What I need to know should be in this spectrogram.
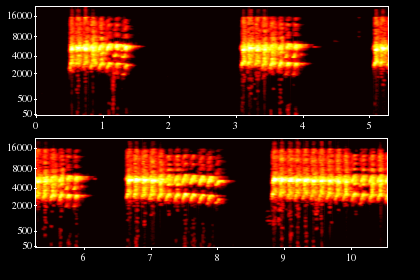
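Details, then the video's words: A squirrel (bajing kekes) makes a piercing, buzzy chatter, used as master audio for songbirds. Five bursts of fast pulses come at intervals of about two seconds, and the final burst runs longer. No other sounds intrude. "Suara bajing kekes buat masteran kicau || Suara jernih full nembak"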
